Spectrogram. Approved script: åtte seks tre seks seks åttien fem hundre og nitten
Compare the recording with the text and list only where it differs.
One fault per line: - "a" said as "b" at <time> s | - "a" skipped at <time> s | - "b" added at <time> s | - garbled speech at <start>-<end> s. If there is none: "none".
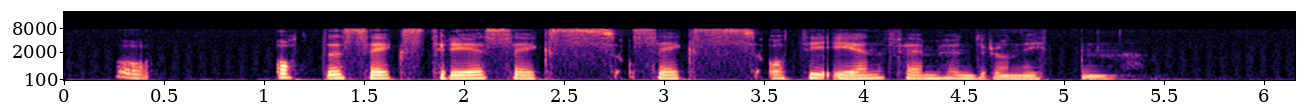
none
